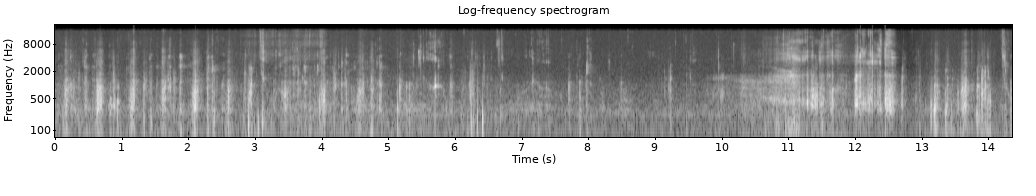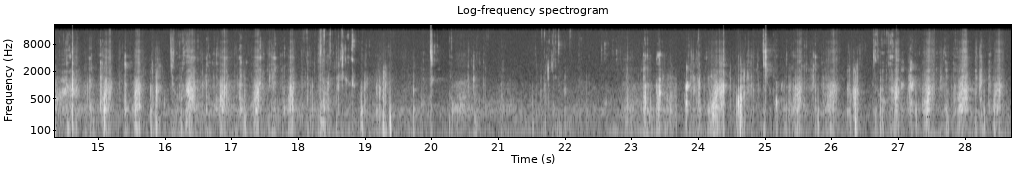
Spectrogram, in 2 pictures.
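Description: Close-miked biting and chewing of raw peeled citrus flesh (lemon and lime), a run of many small crunchy clicks, with a louder, longer crunchy stretch about eleven seconds in.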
